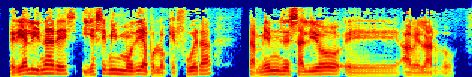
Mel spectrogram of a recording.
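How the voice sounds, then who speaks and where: A man talks at a fairly quick pace with ordinary pitch variation in a plain, everyday voice. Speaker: podcast host. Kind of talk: casual interview chat. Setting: video call.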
